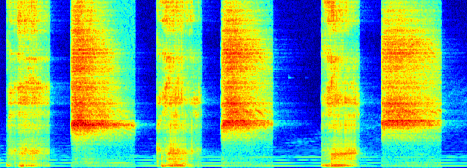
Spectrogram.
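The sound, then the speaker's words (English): Loud snoring in a steady rhythm: three rumbling inhales, each followed by a breathy, whistling exhale, with no talking. “It wasn't long before … was completely snoring.”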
